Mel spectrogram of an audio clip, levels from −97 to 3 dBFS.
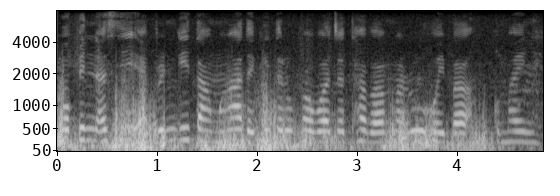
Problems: constant background noise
